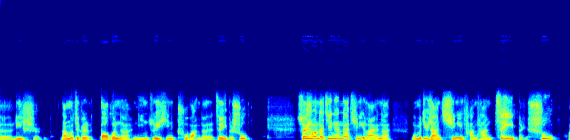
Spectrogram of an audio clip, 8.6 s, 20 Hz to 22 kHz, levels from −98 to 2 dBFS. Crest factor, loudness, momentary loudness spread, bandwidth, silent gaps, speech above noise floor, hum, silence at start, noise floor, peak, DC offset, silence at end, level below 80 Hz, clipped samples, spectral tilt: 18 dB; -26 LUFS; 12 LU; 7.6 kHz; none; 33 dB; none; 0 s; -58 dBFS; -8 dBFS; under 0.1%; 0 s; -72 dBFS; under 0.1%; -5.5 dB/octave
